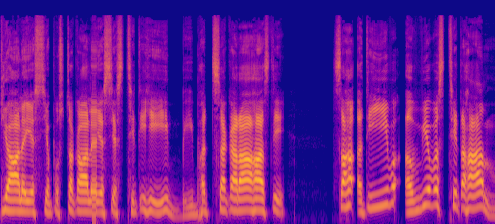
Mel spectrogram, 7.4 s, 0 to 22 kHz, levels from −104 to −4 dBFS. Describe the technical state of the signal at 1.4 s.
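At 1.4 s the speech has a Bluetooth stutter, from 1.39 to 1.47 s. Audio data arrived late or was lost, and the receiver replayed its last short buffer, producing a brief machine-gun buzz. The pattern points to a few dropped packets, about 61 ms of audio skipped before speech resumes.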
